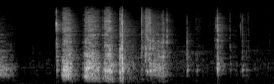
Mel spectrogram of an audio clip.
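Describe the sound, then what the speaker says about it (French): Small pieces of card being cut for a pop-up card, a close series of dry scraping, rasping cuts in quick succession, then a few softer isolated snips and taps fading out, with no talk. "Je viens encore découper ces petits bouts."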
